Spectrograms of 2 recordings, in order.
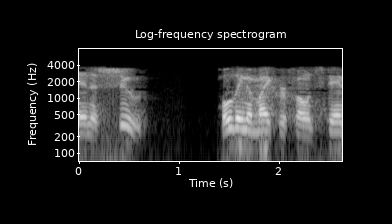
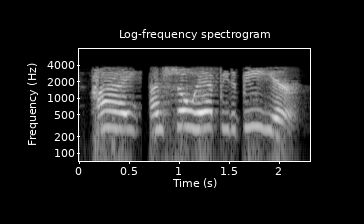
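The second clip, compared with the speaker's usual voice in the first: put-on much higher, chirpy, girlish voice; sweet Gilda; 12 semitones higher than usual. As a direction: gush like a delighted starlet.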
